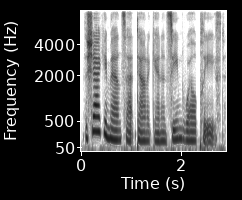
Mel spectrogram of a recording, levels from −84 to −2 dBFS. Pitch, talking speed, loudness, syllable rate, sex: 175 Hz, 205 wpm, -18 LUFS, 5.1 syllables/s, female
